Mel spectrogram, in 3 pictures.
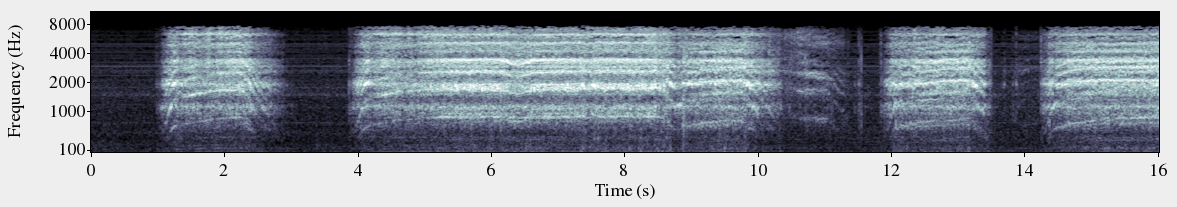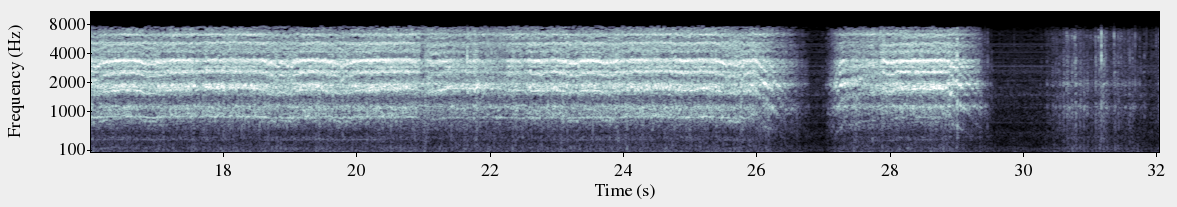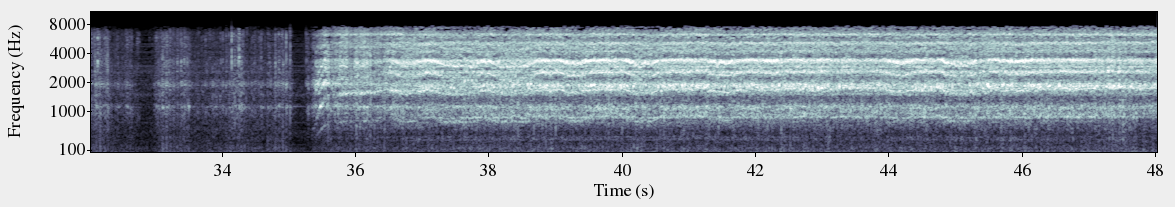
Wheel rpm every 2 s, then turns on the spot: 60, 80, 180, 230, 210, 30, 100, 120, 220, 230, 230, 230, 220, 80, 140, 10, 30, 50, 210, 220, 230, 230, 230, 230.
10-12 30-34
